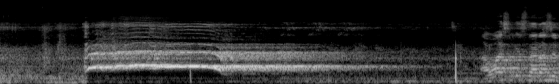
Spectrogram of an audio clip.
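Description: A man shouts a long call through cupped hands, echoing loudly around a large domed hall.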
